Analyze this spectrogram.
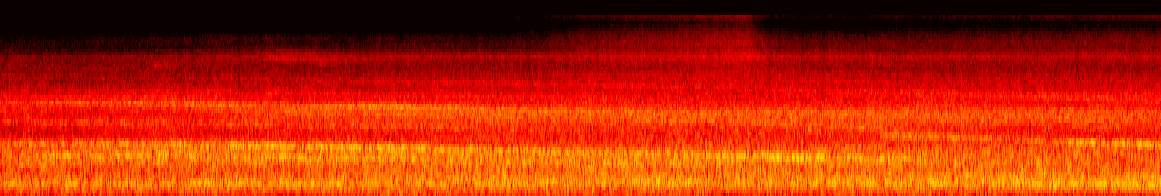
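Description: Chennai Metro train pulling into the station: steady rolling noise with a motor whine that slowly falls in pitch as it slows, growing louder over the first second or so.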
